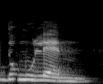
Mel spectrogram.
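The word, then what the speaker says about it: Dumoulin: me eh se llama eh porque es un autor francés, se pronuncia Dumulén.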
